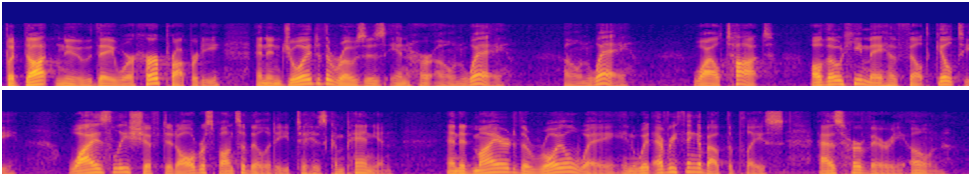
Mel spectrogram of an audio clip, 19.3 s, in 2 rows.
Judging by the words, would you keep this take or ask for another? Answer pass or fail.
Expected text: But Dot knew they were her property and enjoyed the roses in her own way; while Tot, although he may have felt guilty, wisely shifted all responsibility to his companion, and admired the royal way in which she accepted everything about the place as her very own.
fail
